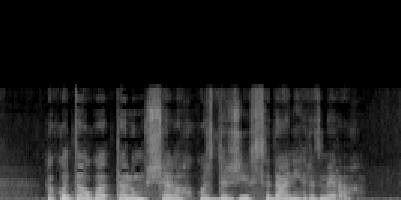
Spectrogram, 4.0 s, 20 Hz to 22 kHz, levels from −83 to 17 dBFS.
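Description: HE-AAC compression, audible throughout the speech, is the likely cause of the damaged top end. Only the lower spectrum has been coded properly, and the treble is rebuilt by copying lower bands upward under a coarse envelope, which points to a low bitrate near 16 kbps. Nothing survives above 12.3 kHz, and the replicated band does not match the real harmonics, so s sounds come across gritty, metallic and lispy.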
